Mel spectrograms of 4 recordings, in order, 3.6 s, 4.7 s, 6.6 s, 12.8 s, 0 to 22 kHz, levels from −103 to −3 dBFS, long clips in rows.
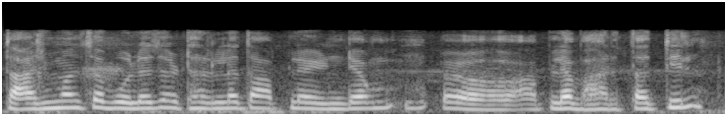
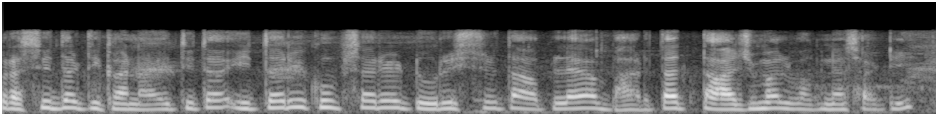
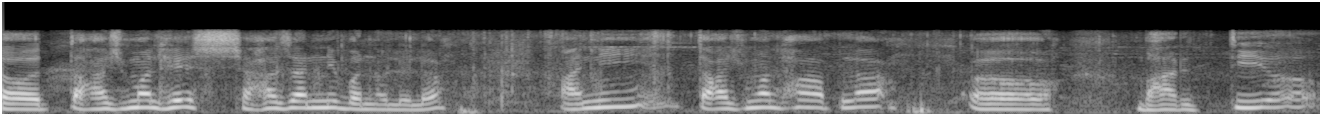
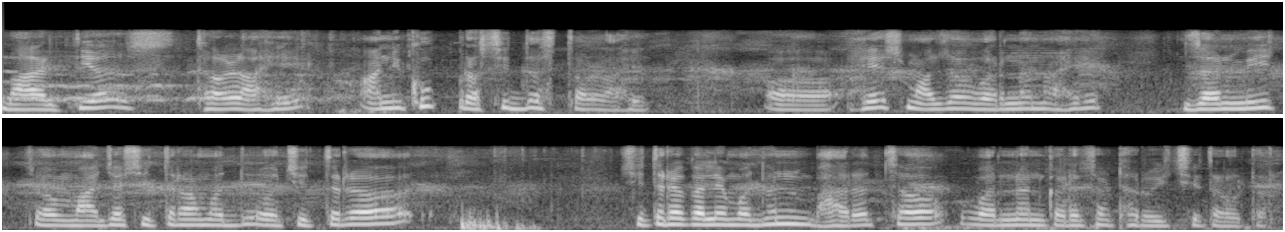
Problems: none marked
